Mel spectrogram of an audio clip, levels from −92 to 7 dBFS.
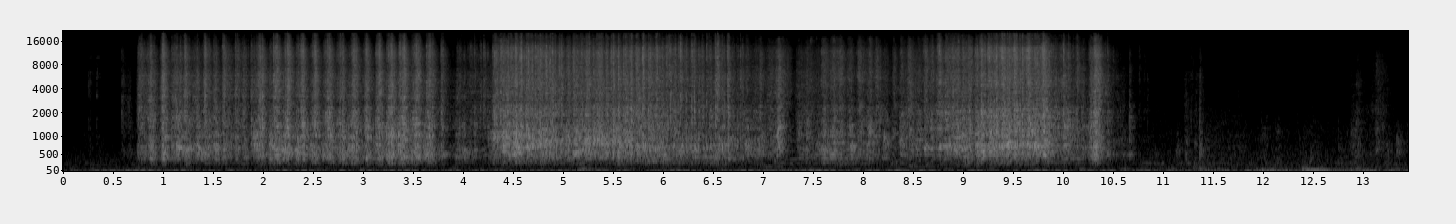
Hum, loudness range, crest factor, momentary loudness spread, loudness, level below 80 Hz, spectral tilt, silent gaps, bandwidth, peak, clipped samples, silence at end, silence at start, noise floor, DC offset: none; 5 LU; 22 dB; 12 LU; -44 LUFS; -76 dBFS; 1 dB/octave; none; over 20 kHz; -24 dBFS; under 0.1%; 0 s; 0.3 s; -72 dBFS; under 0.1%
